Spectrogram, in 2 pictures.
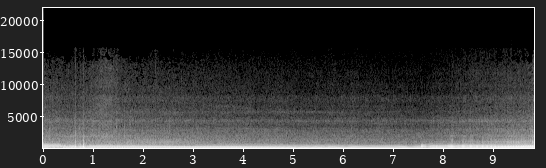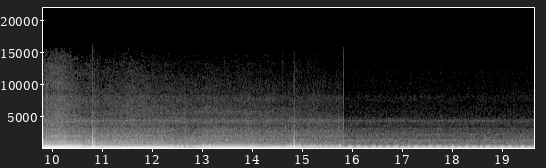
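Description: Wind rushes past the rider's helmet.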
